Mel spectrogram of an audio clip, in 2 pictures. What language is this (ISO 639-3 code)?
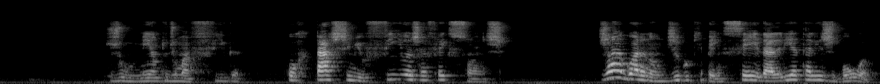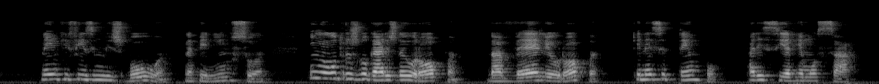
por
